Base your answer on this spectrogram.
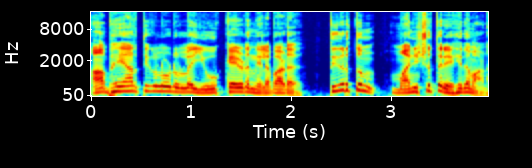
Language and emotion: Malayalam, angry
